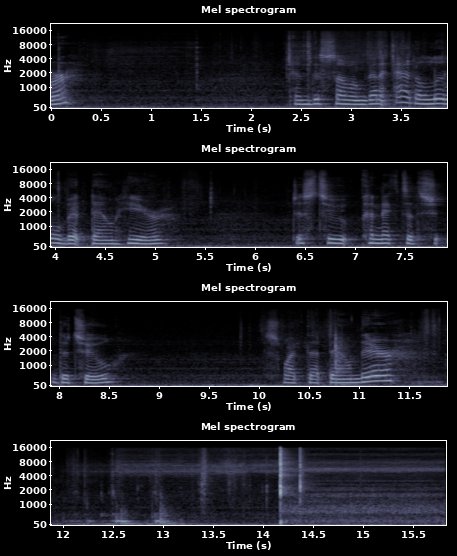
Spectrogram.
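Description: Wet paper lifts softly off a layer of paint.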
